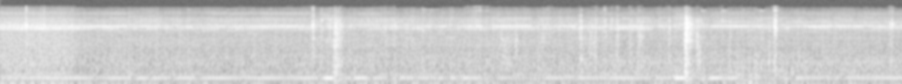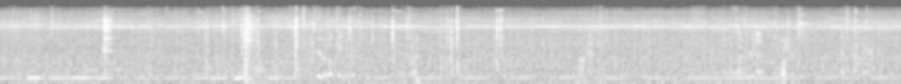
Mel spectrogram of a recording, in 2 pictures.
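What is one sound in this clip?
Metal bolts click and clink as they are handled.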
